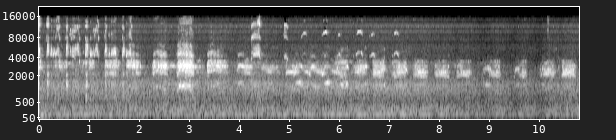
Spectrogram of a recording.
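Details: Hungry black guillemot nestling on Seal Island National Wildlife Refuge, Maine, USA, noon 13 July 2021, as a parent comes with rock gunnel; burst of loud peeps, then a steady series of short high notes about twice a second.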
